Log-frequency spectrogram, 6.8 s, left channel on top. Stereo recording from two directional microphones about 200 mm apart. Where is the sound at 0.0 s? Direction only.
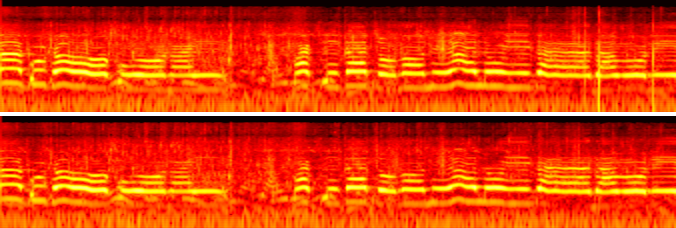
Centre (ahead or behind).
